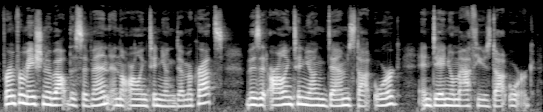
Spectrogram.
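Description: A woman hosting a podcast, reading a calm, scripted introduction. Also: medium pitch, fairly quick. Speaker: podcast host.

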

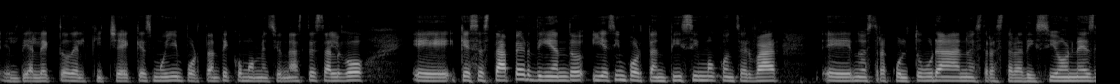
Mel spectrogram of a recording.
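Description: A woman's voice: fairly low pitch, a little mellow, dry recording, studio quality. A woman interviewing a guest, speaking with enthusiasm and with frequent hesitant restarts. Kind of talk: casual interview.

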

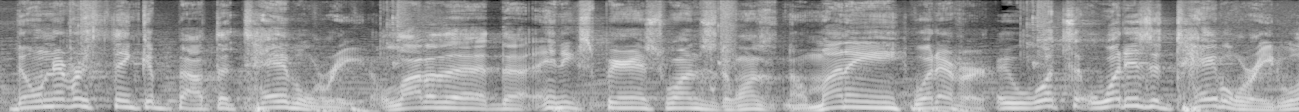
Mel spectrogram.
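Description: A man's voice: a little high, a bit bright. A man giving casual, instructional advice as a screenwriter, rambling and emphatic, with a wry, self-deprecating manner. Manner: self-deprecating, wry, acts out imagined reactions. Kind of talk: casual instructional talk to camera.

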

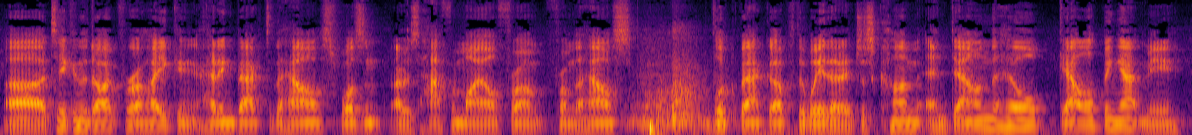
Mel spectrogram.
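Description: A man co-hosting a casual podcast, telling stories with animation and throwing in goofy voices. His voice is lowish but bright and forward. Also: fairly quick, a little hiss or hum. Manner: animated storyteller, jumps into silly voices. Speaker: podcast co-host.

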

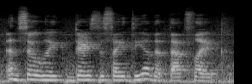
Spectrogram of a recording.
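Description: A woman's voice: mid-range voice, fairly even intonation, moderate pace. Reflective woman in an echoey room. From Bronx, New York. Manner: reflective, frequent "like" and "right?" tags. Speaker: podcast guest. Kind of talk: conversational interview. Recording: echoey room with faint noise.

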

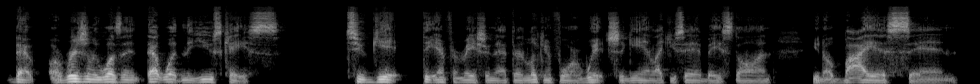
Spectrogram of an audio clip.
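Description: Casting: male podcast co-host, very low husky voice, conversational, feeling his way through each point. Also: dry recording, clean studio sound. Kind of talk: conversational commentary.

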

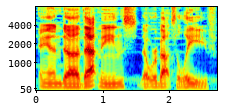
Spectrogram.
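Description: A man hosting a podcast in casual, animated chat, often repeating words as he speeds along. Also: mid-range voice, measured pace, soft background music. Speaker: podcast host.

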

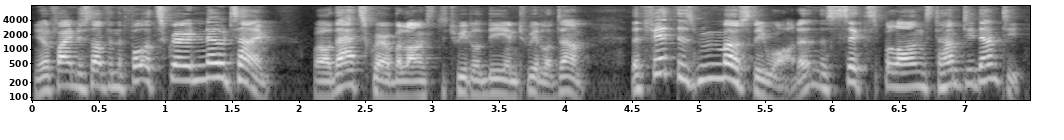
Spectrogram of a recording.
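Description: A man voicing a brisk, bossy chess queen from a storybook, speaking in an imperious, instructing manner. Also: on the high side, very animated.

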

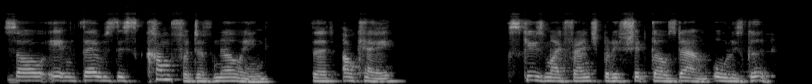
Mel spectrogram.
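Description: A middle-aged woman with a low-pitched voice. She talks as an interview guest, casual and candid. Her delivery is chatty and conversational, suited to personal storytelling. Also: measured pace, poor audio. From Scotland. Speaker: podcast guest, military spouse and business owner.

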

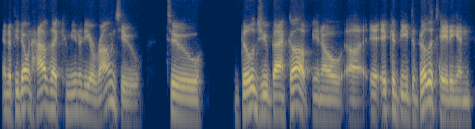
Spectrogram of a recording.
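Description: A man with a deep voice hosting a podcast, speaking earnestly and haltingly, often restarting his sentences. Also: phone-quality sound. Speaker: podcast host. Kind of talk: reflective podcast talk.

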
